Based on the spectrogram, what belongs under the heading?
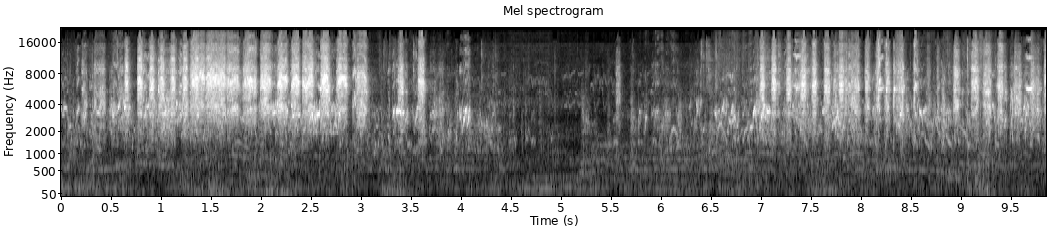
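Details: A budgie colony in an aviary. Loud rapid chirping and squawking fills the first three seconds, fades to a quiet lull, then the busy chatter of many birds swells again.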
